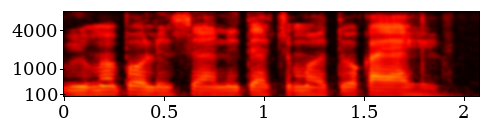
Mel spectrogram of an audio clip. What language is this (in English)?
Marathi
